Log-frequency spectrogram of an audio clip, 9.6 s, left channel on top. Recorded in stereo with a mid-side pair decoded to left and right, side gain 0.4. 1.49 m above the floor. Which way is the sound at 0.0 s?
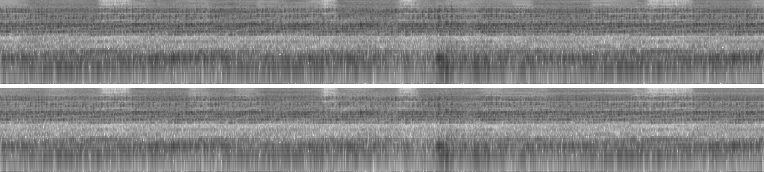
25° left.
